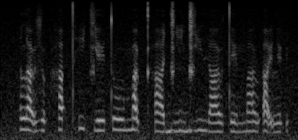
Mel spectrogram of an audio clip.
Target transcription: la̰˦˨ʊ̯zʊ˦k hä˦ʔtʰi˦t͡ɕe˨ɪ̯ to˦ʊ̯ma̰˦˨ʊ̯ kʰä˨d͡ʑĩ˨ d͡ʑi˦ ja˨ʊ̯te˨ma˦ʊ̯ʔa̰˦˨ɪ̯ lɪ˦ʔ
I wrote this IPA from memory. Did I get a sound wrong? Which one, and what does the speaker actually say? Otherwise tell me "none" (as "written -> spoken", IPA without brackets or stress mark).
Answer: k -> ʔ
